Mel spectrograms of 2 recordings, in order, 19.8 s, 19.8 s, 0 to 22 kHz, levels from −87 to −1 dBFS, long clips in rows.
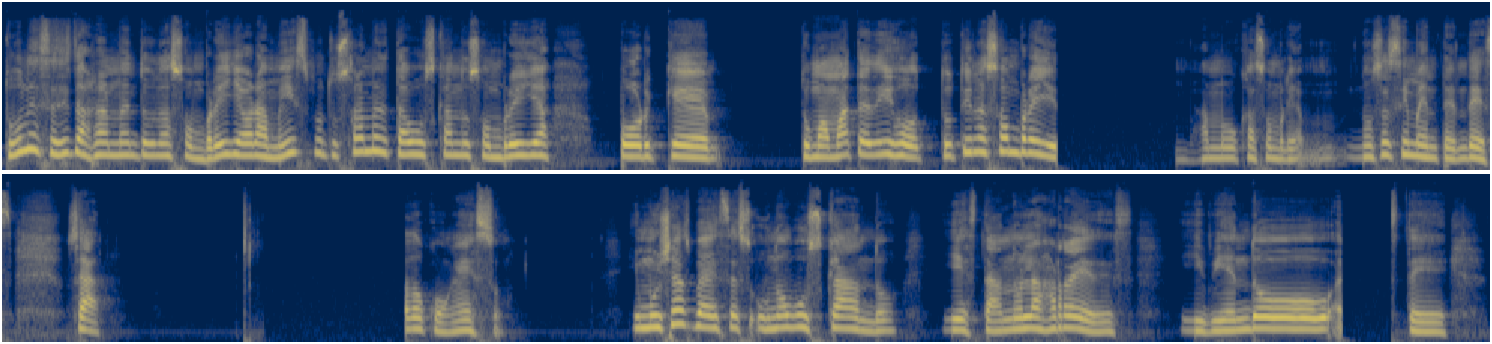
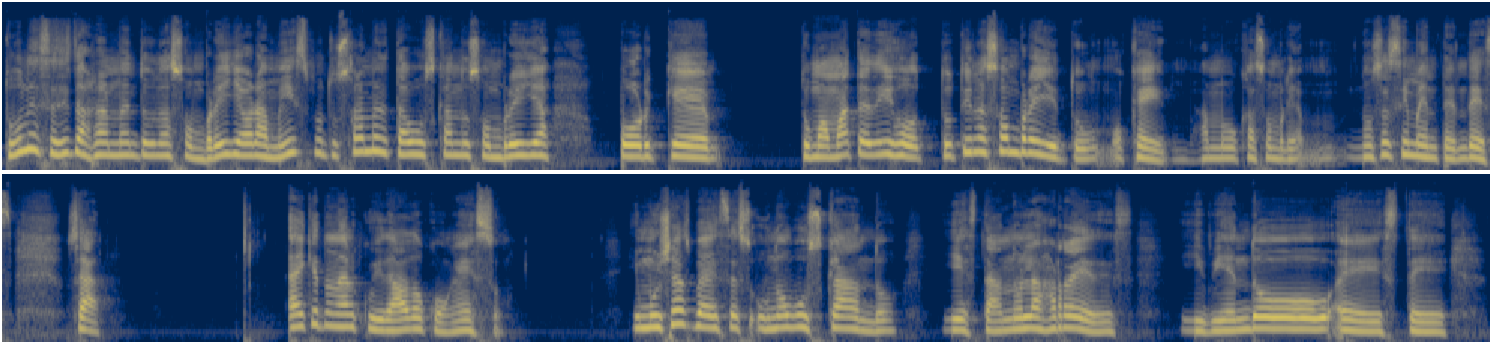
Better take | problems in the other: second | audio cutting out; at 7 s for 1 s, at 12 s for 1 s and at 19 s

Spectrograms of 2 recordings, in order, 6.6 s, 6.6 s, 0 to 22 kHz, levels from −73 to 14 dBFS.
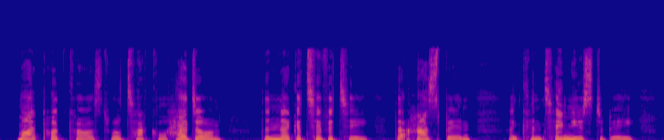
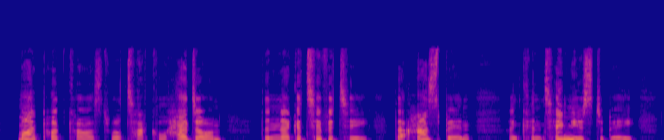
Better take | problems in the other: first | thin; very; fading below 300 Hz

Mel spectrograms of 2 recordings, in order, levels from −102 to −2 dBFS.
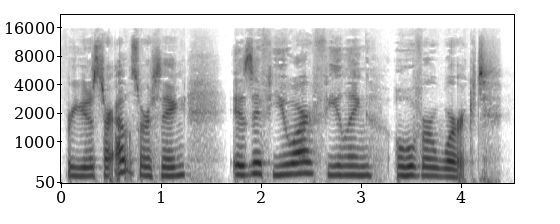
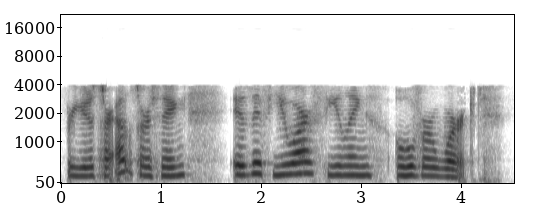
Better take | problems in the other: first | garbled, watery; badly; nothing above 4 kHz; slightly in the first

